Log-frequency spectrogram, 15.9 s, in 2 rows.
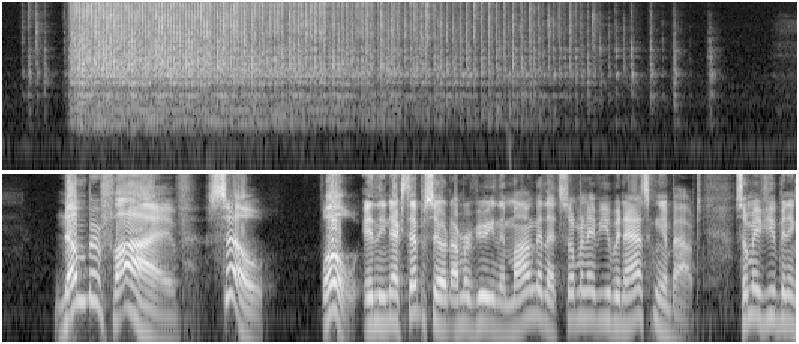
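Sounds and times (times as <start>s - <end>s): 
prize wheel spinning and clicking: 0.2s - 6.8s
speech: 8.5s - 15.8s.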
